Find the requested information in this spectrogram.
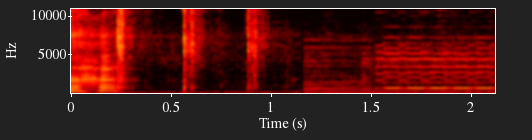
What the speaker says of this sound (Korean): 전화 받아봐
